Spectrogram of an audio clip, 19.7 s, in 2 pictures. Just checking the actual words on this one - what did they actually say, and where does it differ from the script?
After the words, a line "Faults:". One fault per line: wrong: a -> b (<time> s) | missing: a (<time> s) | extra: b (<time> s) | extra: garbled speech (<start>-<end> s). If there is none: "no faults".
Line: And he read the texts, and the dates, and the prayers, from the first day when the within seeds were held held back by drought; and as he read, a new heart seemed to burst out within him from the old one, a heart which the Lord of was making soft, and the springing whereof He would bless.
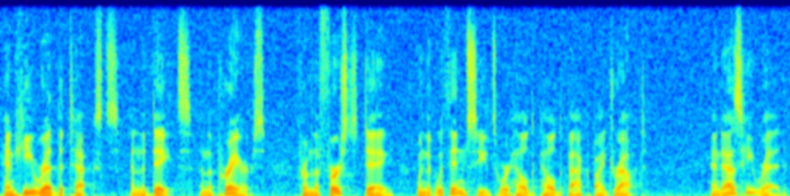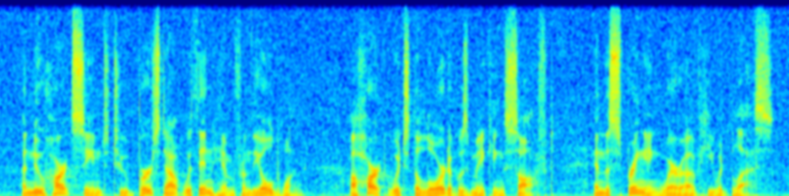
And he read the texts, and the dates, and the prayers, from the first day when the within seeds were held held back by drought; and as he read, a new heart seemed to burst out within him from the old one, a heart which the Lord of was making soft, and the springing whereof He would bless.
Faults:
no faults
